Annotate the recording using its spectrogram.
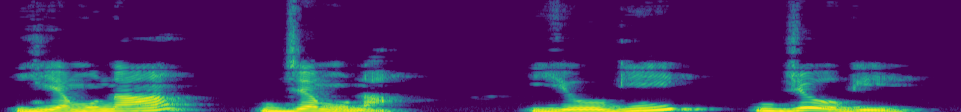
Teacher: य वर्ण का उच्चारण ज करना, तद्भव में ज हो जाता है य वर्ण का।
